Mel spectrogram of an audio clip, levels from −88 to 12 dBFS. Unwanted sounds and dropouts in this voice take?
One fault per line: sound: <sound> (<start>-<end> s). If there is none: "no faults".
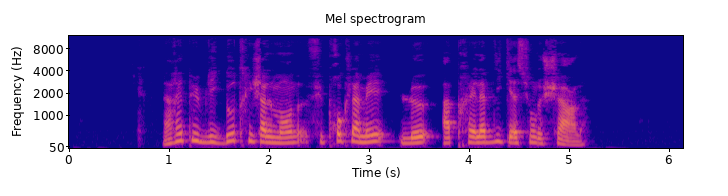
no faults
